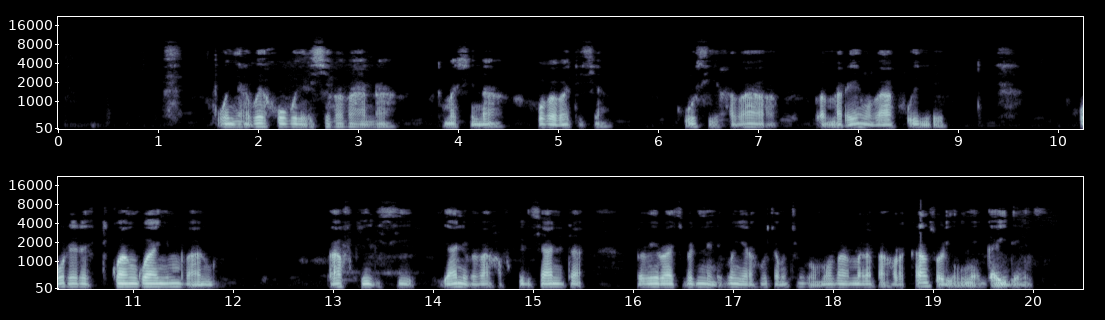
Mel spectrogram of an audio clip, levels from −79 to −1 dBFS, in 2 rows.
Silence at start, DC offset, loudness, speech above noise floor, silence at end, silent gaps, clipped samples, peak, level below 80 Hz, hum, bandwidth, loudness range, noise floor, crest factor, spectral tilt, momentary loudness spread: 1.05 s; under 0.1%; -23 LUFS; 53 dB; 0.45 s; none; under 0.1%; 0 dBFS; -56 dBFS; none; 7.8 kHz; 5 LU; -76 dBFS; 24 dB; -5.5 dB/octave; 15 LU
